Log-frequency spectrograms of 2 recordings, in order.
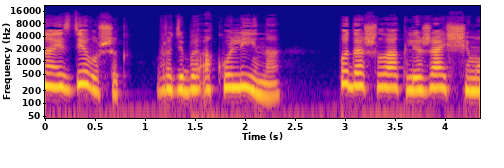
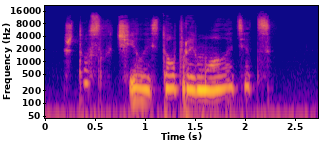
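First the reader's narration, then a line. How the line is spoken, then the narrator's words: Whisper. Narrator (Russian): зашептала она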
